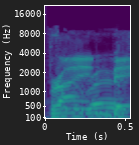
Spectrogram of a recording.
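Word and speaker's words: Brayan Bello: I believe it's Brian Bayo. – Yeah, Brian Bayo.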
